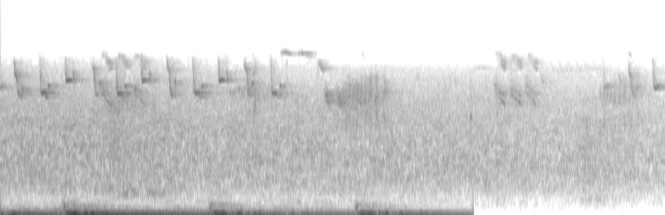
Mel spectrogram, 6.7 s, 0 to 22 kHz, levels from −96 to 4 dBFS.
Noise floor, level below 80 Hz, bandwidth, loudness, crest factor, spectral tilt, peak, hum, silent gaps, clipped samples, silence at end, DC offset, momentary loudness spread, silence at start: -59 dBFS; -40 dBFS; 8.2 kHz; -45 LUFS; 18 dB; -2.5 dB/octave; -22 dBFS; none; none; under 0.1%; 0 s; under 0.1%; 14 LU; 0 s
